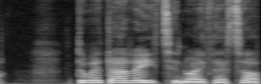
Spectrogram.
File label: "reit", Welsh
